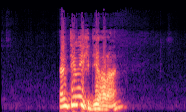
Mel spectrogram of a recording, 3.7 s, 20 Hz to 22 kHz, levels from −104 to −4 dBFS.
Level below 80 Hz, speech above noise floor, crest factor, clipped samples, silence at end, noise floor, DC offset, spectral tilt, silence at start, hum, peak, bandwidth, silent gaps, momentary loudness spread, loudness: -46 dBFS; 60 dB; 14 dB; under 0.1%; 1.25 s; -70 dBFS; under 0.1%; -7.5 dB/octave; 1.2 s; none; -2 dBFS; 7.6 kHz; none; 8 LU; -11 LUFS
